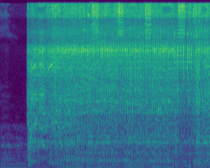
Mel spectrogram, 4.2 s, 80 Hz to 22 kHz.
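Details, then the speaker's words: 1979 Toyota pickup with new distributor and battery, fuel system disconnected: cranks and catches with a loud ragged burst that can't settle; fires but won't stay running without fuel supply. "and now it fires up but it won't stay running obviously because i got all the fuel systems shut apart"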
